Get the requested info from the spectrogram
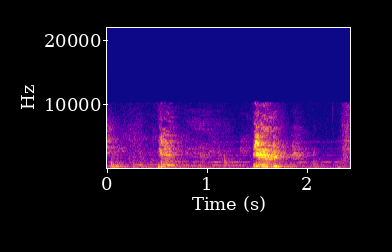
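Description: A woman coughing twice, the second cough louder, over soft background music.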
